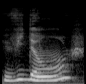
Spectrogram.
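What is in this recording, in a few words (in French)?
"vidange" French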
